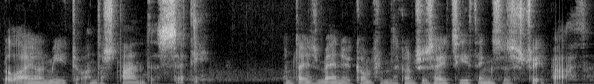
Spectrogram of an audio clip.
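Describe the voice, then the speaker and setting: A man voicing a dutiful middle-aged guard captain in a fantasy game, formal and deliberate. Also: mid-range voice, little pitch movement, vocal fry, slight background noise, close to an everyday voice. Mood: measured counsel.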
